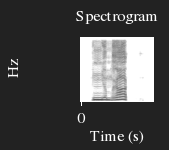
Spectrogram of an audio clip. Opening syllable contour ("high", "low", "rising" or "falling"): low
